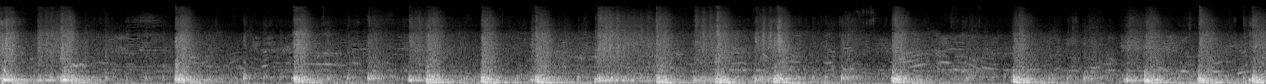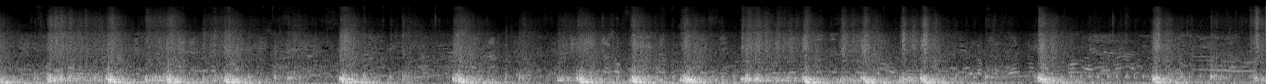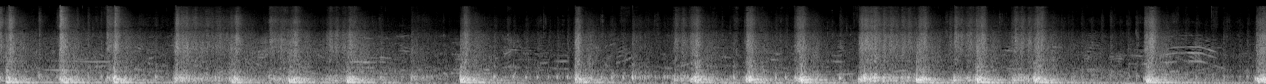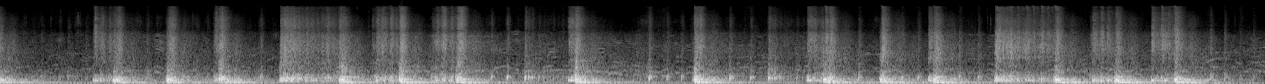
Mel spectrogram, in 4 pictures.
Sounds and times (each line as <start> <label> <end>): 0.0 Voices 50.6
0.0 drums 50.6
